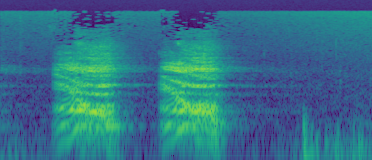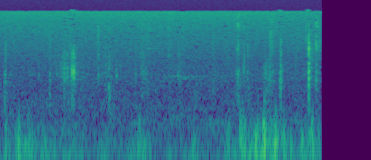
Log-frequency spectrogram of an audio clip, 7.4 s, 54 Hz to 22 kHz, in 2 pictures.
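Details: Red deer held at Stara Zagora Zoo on 20 September 2011 gives two loud, rasping roars about a second apart, each deep and harmonic-rich, followed by low rumbling background and scattered knocks.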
